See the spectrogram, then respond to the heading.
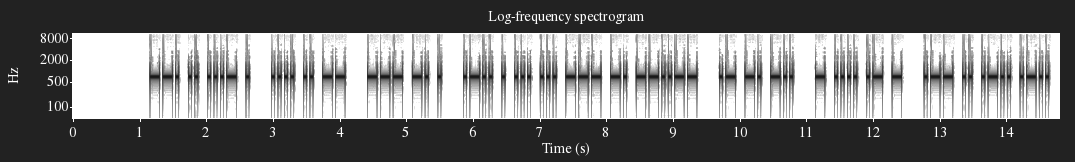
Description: Morse code, heard as a keyed tone, about 25 wpm, 700 Hz. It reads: GIVE HIM ONE LESSON, AND THAT WILL
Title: Sentences from Top 1200 Words 25wpm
